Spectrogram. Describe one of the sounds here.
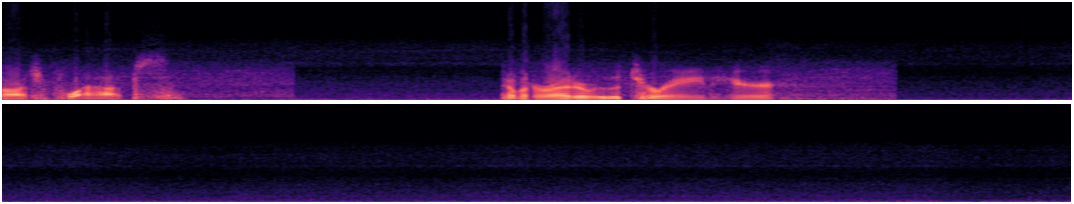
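A small plane's engine drones steadily in flight.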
